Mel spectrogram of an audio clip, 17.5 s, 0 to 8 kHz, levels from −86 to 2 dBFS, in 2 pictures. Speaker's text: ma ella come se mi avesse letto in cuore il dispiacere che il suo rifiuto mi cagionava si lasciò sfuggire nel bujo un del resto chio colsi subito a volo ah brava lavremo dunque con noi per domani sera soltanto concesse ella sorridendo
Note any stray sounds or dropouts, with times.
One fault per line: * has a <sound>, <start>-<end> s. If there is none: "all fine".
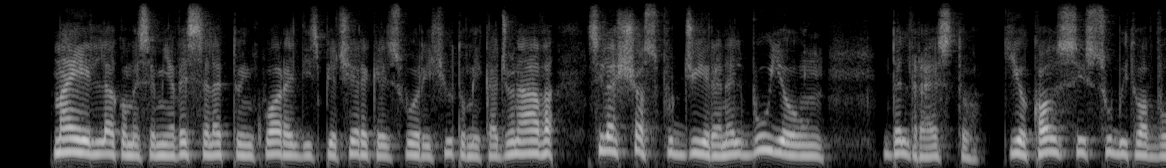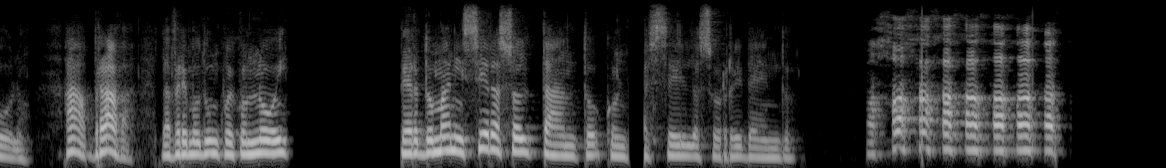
* has a dropout, 13.5-13.6 s
* has a laugh, 15.2-16.8 s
